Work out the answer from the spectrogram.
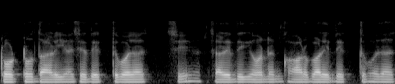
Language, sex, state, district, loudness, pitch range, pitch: Bengali, male, Jharkhand, Sahebganj, -19 LUFS, 115-120 Hz, 115 Hz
